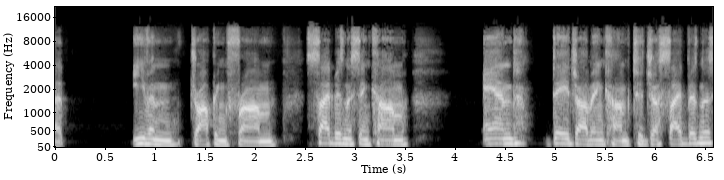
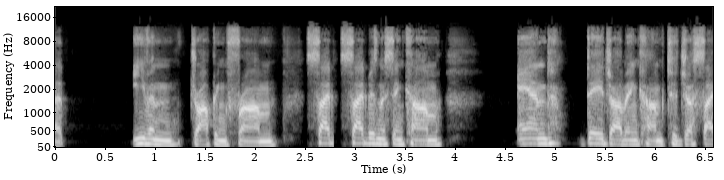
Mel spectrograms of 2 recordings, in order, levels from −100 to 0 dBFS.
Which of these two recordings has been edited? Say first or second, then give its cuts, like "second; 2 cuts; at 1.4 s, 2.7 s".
second; 1 cut; at 2.8 s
